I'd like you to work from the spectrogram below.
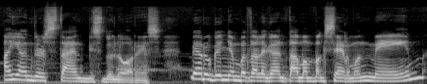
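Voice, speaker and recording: A man's voice: fairly high pitch, animated, moderate pace, faint music behind, close to an everyday voice. A man playing a stern but composed male executive in a romance audio drama, formal and authoritative, mixing in English. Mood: questioning, cool. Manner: formal, authoritative, switches between Tagalog and English.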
